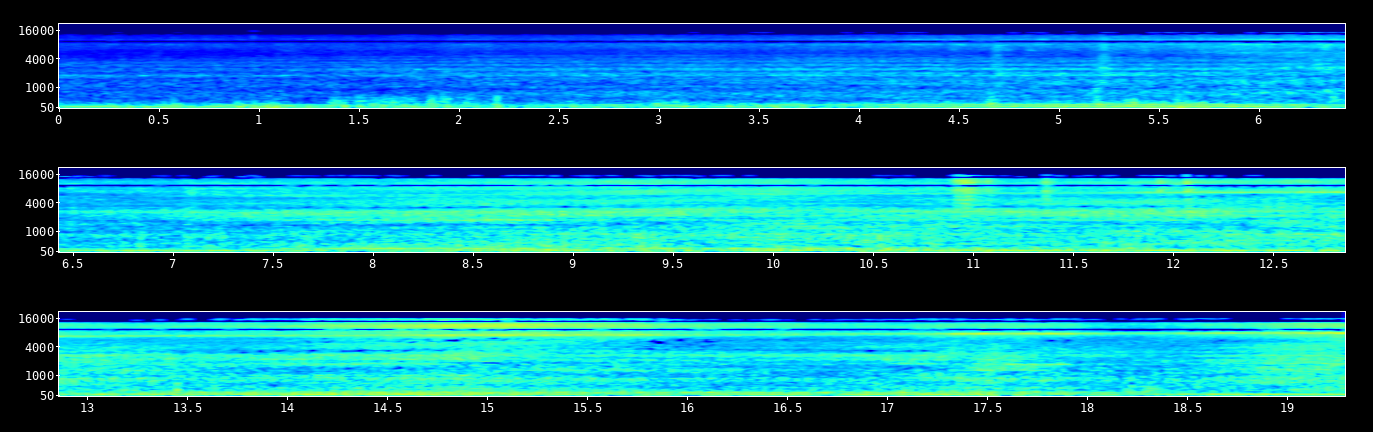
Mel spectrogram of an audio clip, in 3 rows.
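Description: East Midlands Railway Class 222 Meridian diesel multiple unit running past close by along the platform. Its underfloor diesel engines drone steadily with a low pitch, and the sound grows louder about four seconds in as the coaches draw level.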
